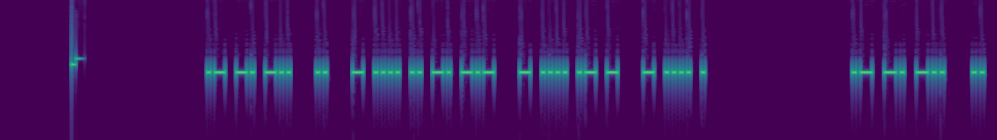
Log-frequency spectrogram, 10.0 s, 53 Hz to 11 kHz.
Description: Morse code, heard as a keyed tone, about 29 wpm, 700 Hz. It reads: AND I THINK THAT THE AND I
